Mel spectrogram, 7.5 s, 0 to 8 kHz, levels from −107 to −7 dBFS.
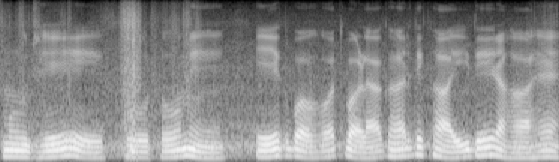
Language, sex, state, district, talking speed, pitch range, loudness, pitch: Hindi, male, Madhya Pradesh, Umaria, 95 wpm, 100-125 Hz, -17 LUFS, 110 Hz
